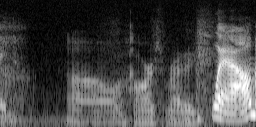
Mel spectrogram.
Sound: father, muttering

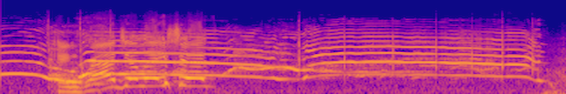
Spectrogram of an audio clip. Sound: cheering

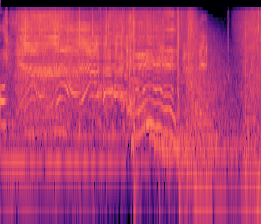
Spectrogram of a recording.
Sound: laughing

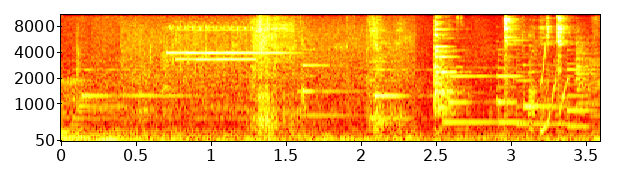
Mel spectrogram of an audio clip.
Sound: slurping

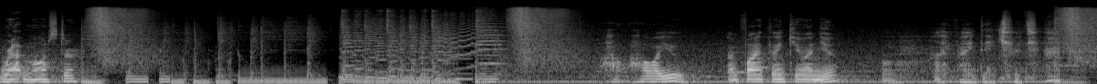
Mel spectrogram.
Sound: name: Speaking in fluent English

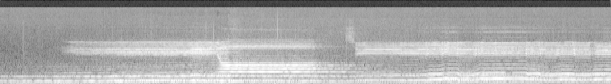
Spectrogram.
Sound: chanting

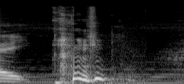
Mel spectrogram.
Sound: laughs

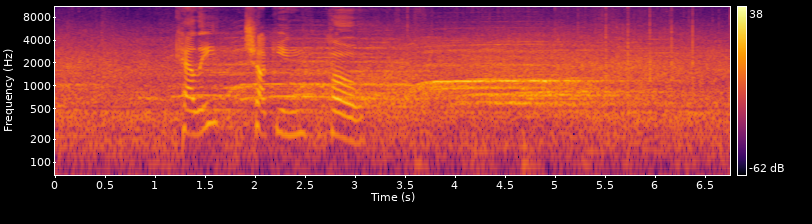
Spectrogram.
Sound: audience cheers and applauds

